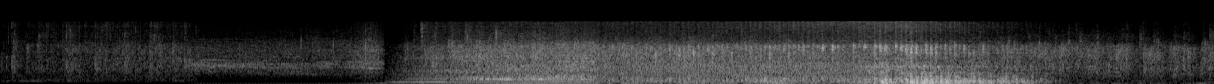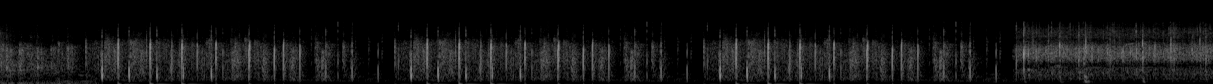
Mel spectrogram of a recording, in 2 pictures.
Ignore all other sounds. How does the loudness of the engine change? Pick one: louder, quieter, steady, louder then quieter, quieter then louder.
louder.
